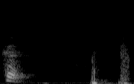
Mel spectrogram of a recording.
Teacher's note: o som K é um som oclusivo, é um som bruto, que impede a passagem do ar. Normalmente, quando esse som K oclusivo está entre duas vogais, ele tende a ficar mais suave. · Quando pronunciamos o K, tem que só pronunciar a vogal isolada, a consoante isolada, K. Percebemos que as cordas vocálicas, elas não se mexem, elas não vibram. E o som K é um som oclusivo, é um som bruto, que impede a passagem do ar. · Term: som surdo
